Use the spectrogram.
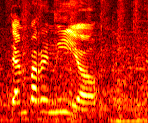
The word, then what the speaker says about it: Tempranillo: Pronounce it? Tempranillo.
